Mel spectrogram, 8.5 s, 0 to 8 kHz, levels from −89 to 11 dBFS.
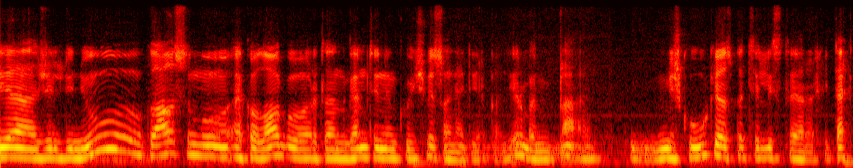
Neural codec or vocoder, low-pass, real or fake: none; 7.2 kHz; real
